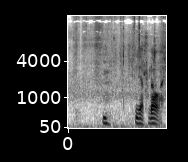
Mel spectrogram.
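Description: A knife cuts through a mushroom stem.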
